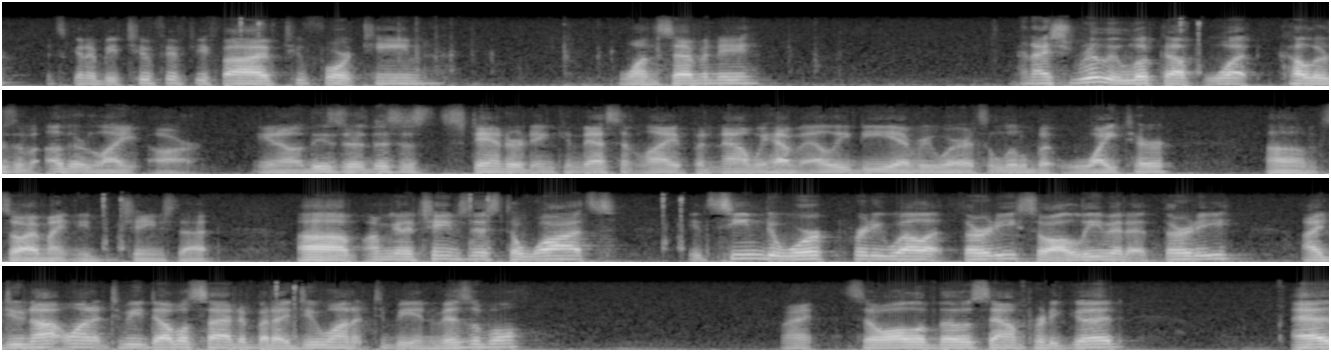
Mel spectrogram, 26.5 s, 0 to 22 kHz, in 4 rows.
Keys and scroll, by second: 1.6-4.1 typing.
